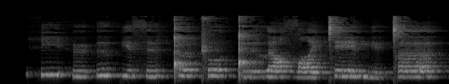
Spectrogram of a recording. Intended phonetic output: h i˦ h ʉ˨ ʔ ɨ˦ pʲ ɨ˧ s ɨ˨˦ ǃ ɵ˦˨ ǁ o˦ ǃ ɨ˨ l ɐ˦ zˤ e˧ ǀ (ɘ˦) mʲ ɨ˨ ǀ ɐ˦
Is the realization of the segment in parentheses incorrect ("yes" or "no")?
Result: yes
